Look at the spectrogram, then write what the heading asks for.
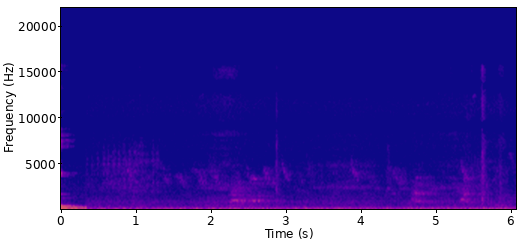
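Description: Faint, scattered small-bird chirps over a steady low background rumble.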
